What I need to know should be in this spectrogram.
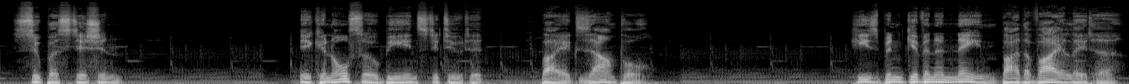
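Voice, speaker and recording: A man narrating a comic book story in a grave, measured, dramatic style. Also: low voice, a little mellow. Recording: music under the voice.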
